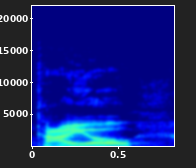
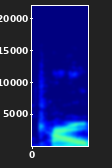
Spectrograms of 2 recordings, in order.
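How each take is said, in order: First: The name is said as 'Kaio'. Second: The name is said as 'Cal'. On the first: The speaker calls it right. "but Kaio" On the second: The speaker calls it wrong. "not being pronounced Cal"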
